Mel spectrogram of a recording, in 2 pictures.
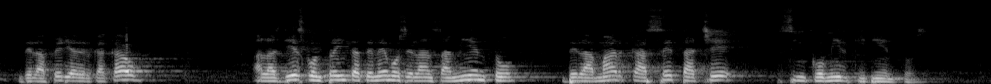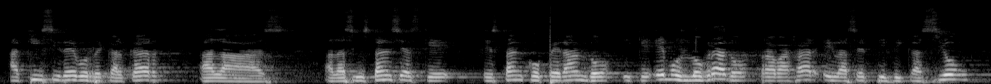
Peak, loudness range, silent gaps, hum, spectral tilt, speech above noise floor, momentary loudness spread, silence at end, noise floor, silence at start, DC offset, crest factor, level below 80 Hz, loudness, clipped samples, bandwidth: -2 dBFS; 4 LU; none; none; -10 dB/octave; 43 dB; 10 LU; 0.2 s; -62 dBFS; 0.2 s; under 0.1%; 16 dB; -56 dBFS; -20 LUFS; under 0.1%; 8.6 kHz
